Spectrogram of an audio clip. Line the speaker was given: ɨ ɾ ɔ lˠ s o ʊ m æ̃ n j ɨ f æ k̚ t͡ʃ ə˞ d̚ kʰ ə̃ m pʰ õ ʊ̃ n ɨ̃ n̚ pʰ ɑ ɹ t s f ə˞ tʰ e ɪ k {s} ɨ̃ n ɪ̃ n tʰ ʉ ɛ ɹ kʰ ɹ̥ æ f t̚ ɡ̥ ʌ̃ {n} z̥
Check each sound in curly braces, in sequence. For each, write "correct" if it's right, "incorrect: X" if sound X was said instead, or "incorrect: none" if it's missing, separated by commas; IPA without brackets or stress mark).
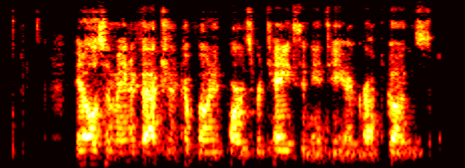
correct, correct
